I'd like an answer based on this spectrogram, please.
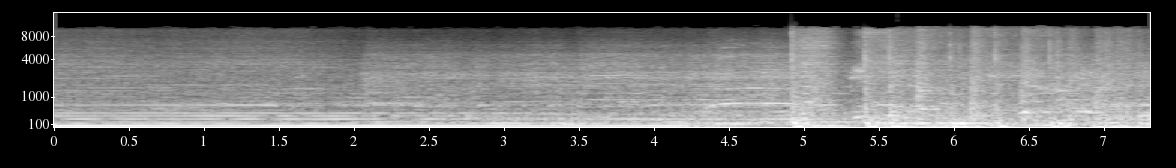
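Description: Punk rock band playing live: the guitars and bass hold a steady ringing chord with no drums, then about five seconds in the drums and the full band crash in together.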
